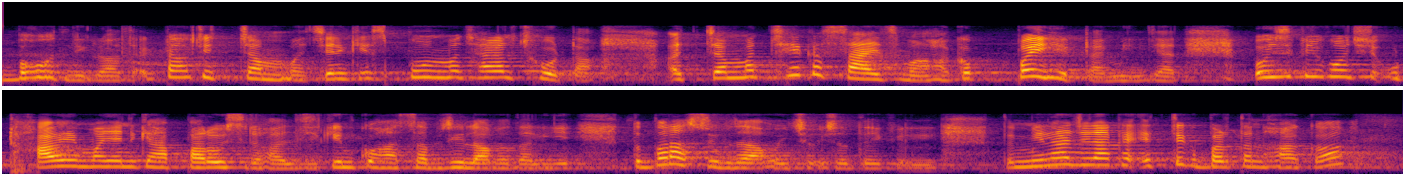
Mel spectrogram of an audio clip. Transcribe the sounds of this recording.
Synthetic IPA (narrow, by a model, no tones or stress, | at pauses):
bəɦut̪nikɾəɦəlt̪ʰḛk̚ʈaɦot͡ʃid͡ʒt͡ʃəmːət͡ʃjanikispunmet͡ʃʰaɡelt͡ʃʰoʈa | ət͡ʃəmːət̚t͡ʃʰekəsajd͡ʒmeəɦãkəpəjek̚ʈanikd͡ʒat̪ | oɦis̬ekd͡ʒekonot͡ʃid͡ʒuʈʰabemejanikiəɦãpəɾosɾəɦəlt͡ʃʰikinkoəɦãsəbd͡ʒʱilaɡd̪əlije | t̪ɔbəɽasubid̪ʱaɦojt͡ʃʰɛosət̪əkelie | t̪ɔmilad͡ʒelakeʔet̪ːekbəɾt̪ənəɦãkə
